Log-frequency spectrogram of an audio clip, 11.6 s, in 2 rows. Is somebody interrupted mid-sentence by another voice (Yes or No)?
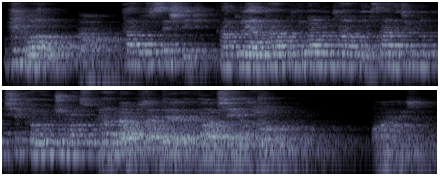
Yes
